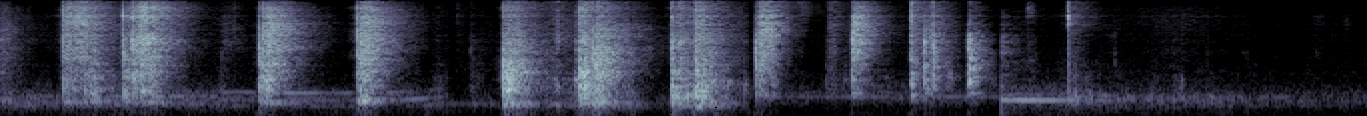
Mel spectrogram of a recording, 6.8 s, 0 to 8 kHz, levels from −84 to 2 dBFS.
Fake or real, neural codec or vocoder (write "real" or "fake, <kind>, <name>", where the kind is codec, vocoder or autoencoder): fake, codec, DAC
